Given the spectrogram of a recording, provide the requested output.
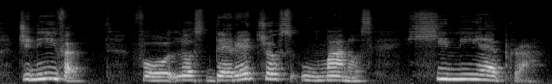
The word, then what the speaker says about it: Ginebra: Now, G is only like that when the next letter is E or I. So you have Gran Bretaña with a normal G sound.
